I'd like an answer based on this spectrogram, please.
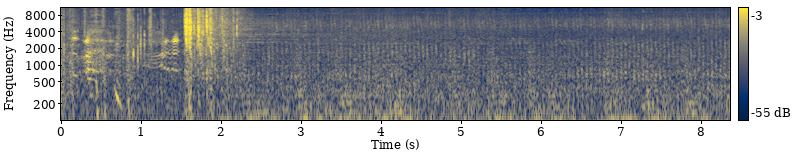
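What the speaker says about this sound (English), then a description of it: "we have to shoot down our helicopter" Loud, dense helicopter rotor roar and bursts of gunfire from the video game Uncharted: The Lost Legacy, with a sharp burst of shots in the first seconds before a steady, churning rumble carries on alone.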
